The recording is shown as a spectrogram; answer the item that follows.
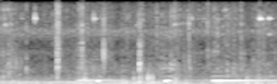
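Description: Footsteps in flip-flop sandals on concrete: a few faint, irregular slaps and clicks.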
